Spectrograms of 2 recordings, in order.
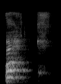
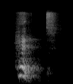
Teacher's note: hat 끝에 이렇게 T처럼 무성음 글자가 오면 이 모음은 짧은 소리가 납니다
